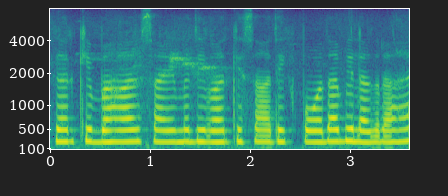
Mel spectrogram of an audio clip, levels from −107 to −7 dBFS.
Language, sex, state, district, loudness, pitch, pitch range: Hindi, female, Uttar Pradesh, Lalitpur, -15 LUFS, 240 Hz, 235-245 Hz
